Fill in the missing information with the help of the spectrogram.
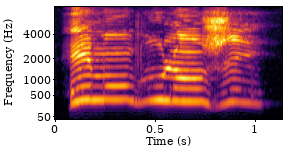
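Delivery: high, loud alarmed shout; old man suddenly cries out; sudden cry. A narrator's reading. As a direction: blurt it out, suddenly remembering. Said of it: "s'écria-t-il".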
